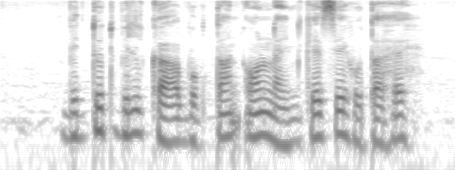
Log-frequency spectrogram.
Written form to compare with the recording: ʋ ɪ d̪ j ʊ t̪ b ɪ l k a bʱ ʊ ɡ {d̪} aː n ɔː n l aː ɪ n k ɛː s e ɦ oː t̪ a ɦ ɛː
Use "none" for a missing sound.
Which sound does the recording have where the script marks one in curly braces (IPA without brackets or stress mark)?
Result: t̪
